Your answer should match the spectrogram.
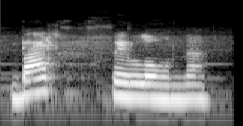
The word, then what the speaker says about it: Barcelona: Mas na Espanha, na maioria das regiões, o C tem uma sonoridade produzida com a língua entre os dentes. Barcelona, Barcelona.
